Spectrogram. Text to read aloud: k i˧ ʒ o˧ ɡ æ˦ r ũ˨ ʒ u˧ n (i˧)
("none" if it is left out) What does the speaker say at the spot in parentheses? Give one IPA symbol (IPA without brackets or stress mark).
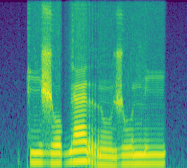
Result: i˧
